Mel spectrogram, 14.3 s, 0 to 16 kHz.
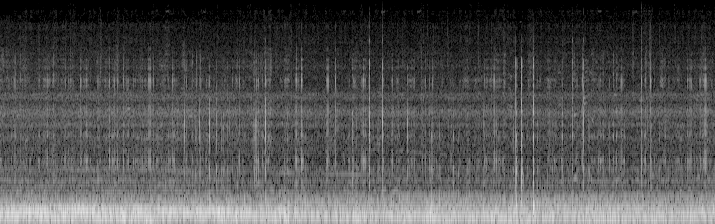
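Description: Cabin noise of an Airbus A318-111 taxiing: a steady low rumble from its CFM56 engines at taxi power and the wheels rolling on the taxiway, with light cabin rattles and two sharp knocks about ten seconds in.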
